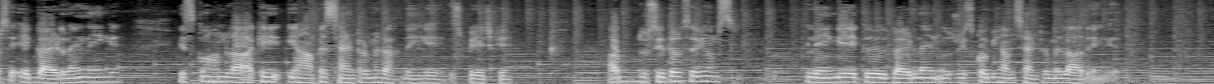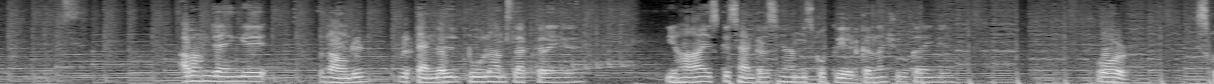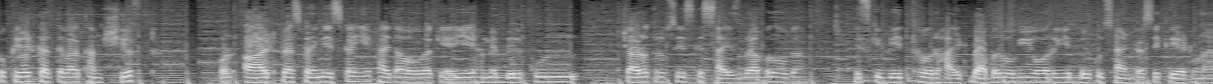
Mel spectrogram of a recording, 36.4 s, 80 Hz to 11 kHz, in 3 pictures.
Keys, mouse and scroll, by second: 14.4-17.6 drag, 17.9 click, 21.7-31.7 drag.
